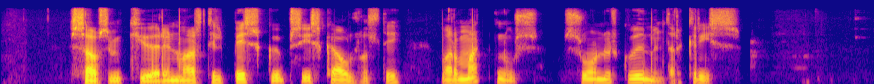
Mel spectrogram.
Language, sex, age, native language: Icelandic, male, 20-29, Icelandic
